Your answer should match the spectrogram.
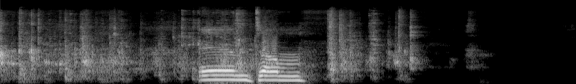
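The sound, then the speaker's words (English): Metal cutlery clatters and jingles for about four seconds as someone rummages through utensils to get out a teaspoon, with a brief spoken hum in the middle, then it falls quiet. “There's my teaspoon.”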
